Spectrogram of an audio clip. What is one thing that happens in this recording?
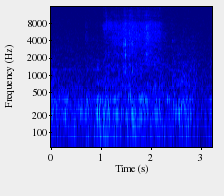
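Paper rustles as it slides across a table.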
